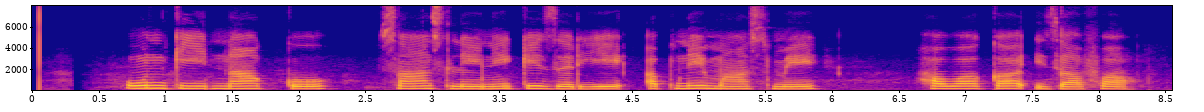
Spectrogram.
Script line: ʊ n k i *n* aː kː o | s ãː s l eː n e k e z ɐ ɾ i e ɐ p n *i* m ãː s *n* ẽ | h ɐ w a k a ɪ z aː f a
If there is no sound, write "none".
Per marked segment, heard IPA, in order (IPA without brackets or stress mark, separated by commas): n, e, m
